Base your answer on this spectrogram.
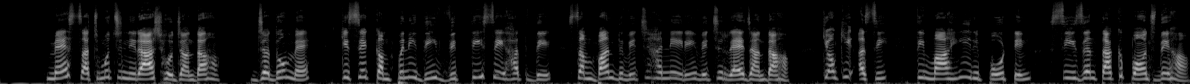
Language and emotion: Punjabi, angry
